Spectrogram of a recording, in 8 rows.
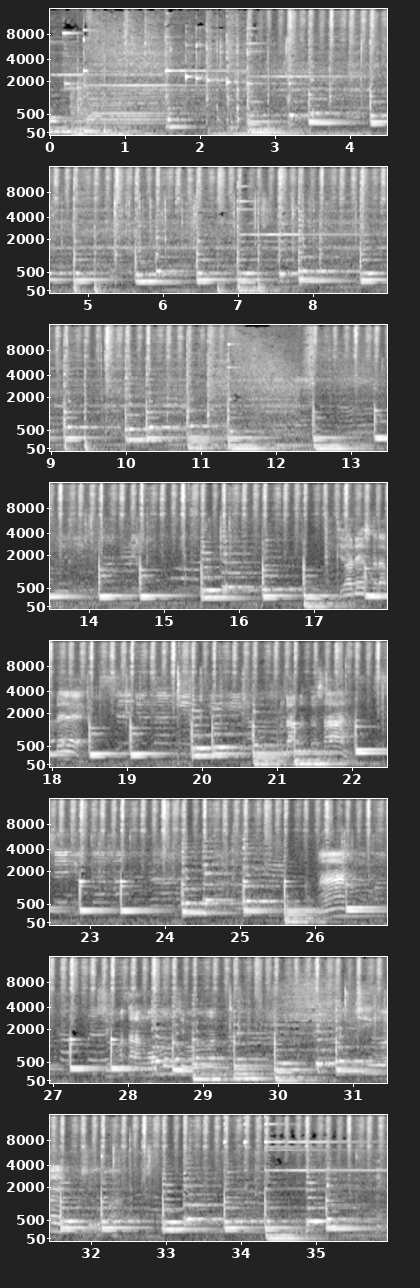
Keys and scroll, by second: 8.0 ctrl+a, 9.4-11.2 typing, 12.9 typing, 13.6 Escape, 14.5-15.3 typing, 19.7 t, 20.8 ctrl+a, 22.2-22.8 typing, 25.2-26.4 typing, 28.4 ctrl+z, 29.2 t, 31.4 Left, 34.5 shift+5.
